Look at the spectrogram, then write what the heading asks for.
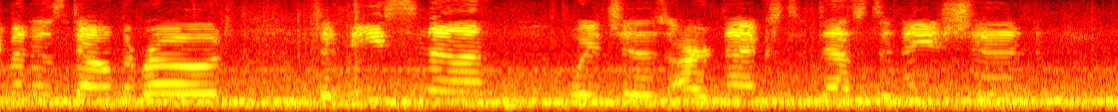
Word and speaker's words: Knysna: And so this town, I was like, Knysna, or trying to pronounce it, and instead it's Knysna. And so we had that one way wrong, but now we've got it right.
